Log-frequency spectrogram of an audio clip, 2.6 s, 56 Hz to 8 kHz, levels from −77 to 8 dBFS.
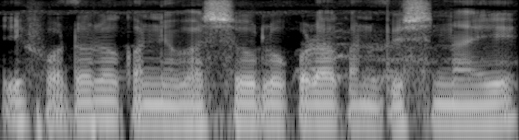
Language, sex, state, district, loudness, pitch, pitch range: Telugu, male, Andhra Pradesh, Sri Satya Sai, -17 LUFS, 100 Hz, 95-105 Hz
